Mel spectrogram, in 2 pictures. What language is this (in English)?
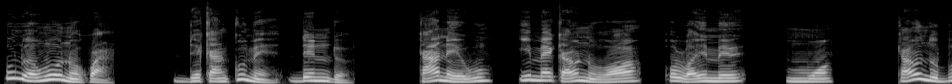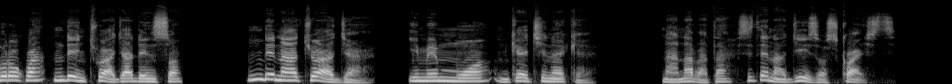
Igbo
